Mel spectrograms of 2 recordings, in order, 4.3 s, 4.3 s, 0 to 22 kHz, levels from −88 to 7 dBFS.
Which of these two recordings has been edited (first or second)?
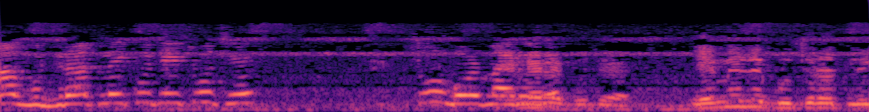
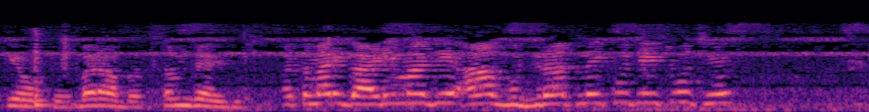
second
